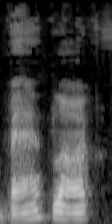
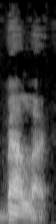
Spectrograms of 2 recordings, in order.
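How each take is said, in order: First: The D at the end of bad is pronounced. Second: The D at the end of bad merges away.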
